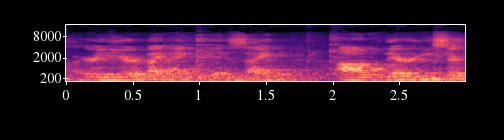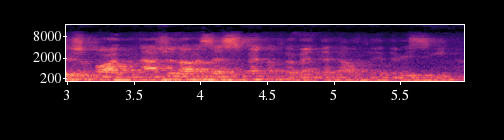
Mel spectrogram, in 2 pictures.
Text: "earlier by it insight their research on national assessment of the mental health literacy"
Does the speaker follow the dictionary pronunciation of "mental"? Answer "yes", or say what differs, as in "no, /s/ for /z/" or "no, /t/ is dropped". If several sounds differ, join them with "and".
no, /n/ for /l/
